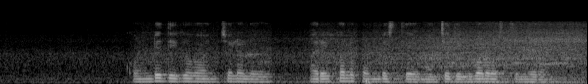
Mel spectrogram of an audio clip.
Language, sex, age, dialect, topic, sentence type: Telugu, male, 18-24, Utterandhra, agriculture, statement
